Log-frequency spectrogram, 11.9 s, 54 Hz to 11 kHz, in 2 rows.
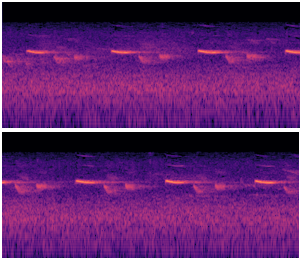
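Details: Great tit male in early spring sunshine, 25 February 2014, proclaiming his presence with song: seven repeats of a clear, sharp whistle dropping to two mellower lower notes, evenly spaced roughly every 1.7 seconds, with constant low rumble behind.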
